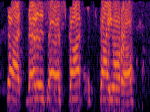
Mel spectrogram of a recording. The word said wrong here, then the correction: Sikora: Did I pronounce that name right? – Scott Sikora. – Sikora.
